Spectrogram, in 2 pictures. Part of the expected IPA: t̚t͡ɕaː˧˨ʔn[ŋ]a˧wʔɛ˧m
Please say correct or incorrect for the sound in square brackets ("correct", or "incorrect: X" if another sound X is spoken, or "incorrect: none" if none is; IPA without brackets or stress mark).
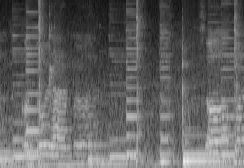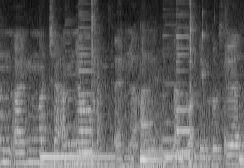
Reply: incorrect: ɲ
